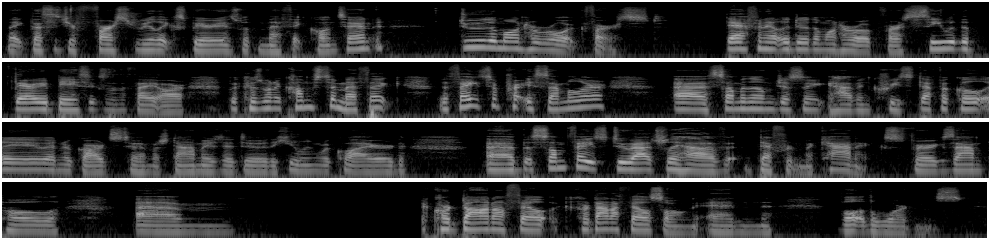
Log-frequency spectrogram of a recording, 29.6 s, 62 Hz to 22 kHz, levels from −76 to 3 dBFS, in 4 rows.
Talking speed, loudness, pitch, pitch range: 165 wpm, -31 LUFS, 140 Hz, 120-165 Hz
